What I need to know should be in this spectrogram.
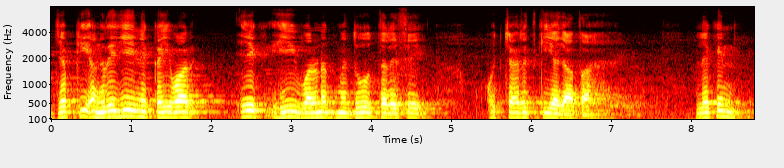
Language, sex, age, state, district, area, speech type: Hindi, male, 60+, Madhya Pradesh, Hoshangabad, rural, spontaneous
